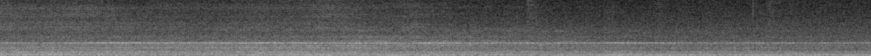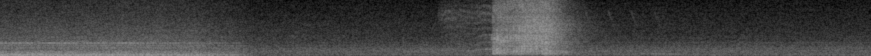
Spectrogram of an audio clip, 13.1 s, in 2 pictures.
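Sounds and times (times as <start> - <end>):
train high-pitched whine: 0.0 - 8.4
train rail rumble: 0.0 - 8.5.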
